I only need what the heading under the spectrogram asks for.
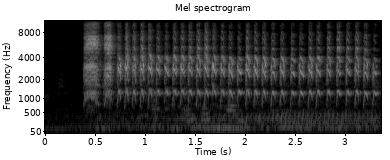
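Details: After a moment of quiet, a grey-cheeked bulbul bursts into loud, clear rival-provoking song, a steady rapid stream of rasping, buzzy notes at about seven to eight per second, held without pause to the end.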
